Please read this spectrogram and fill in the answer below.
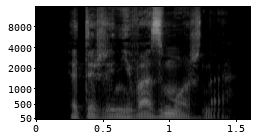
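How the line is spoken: Snort. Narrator (Russian): хмыкнул Макаров

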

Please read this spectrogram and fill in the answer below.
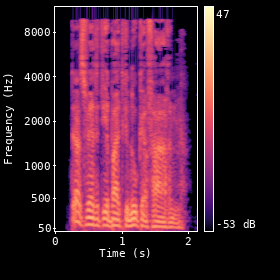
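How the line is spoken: Gruff male reply. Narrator (German): erwiderte ein Mann mit barscher Stimme

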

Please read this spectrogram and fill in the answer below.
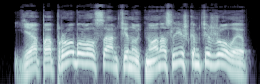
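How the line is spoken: Shouted. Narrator (Russian): прокричал Харзион

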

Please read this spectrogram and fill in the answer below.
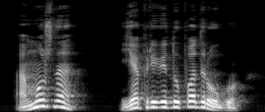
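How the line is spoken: Timid question. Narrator (Russian): робко спросила Ева

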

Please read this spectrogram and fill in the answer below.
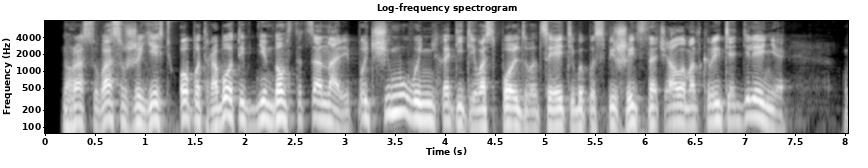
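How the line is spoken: Exclaimed. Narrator (Russian): воскликнул Гаврилов

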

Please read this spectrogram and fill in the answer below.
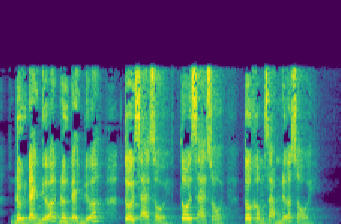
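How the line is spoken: Terrified screaming. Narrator (Vietnamese): Dương Quế Lan sợ hãi đến mức hét lên

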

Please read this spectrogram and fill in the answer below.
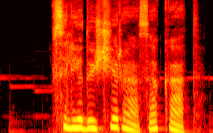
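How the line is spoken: Tired promise. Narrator (Russian): устало пообещала я

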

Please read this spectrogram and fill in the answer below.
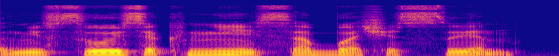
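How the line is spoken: Growl. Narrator (Russian): прорычал Эльм

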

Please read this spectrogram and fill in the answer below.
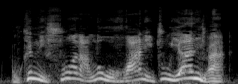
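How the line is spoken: Anxious shout. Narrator (Chinese): 小五心里急啊，于是他又接着喊了一句

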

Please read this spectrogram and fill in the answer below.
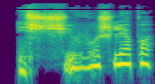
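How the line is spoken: Whispered question. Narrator (Russian): шепотом спросила Алешка у Маши

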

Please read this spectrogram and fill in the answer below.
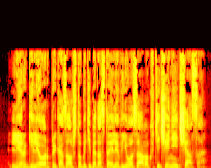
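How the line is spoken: Cold old man. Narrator (Russian): Холодно ответил старик

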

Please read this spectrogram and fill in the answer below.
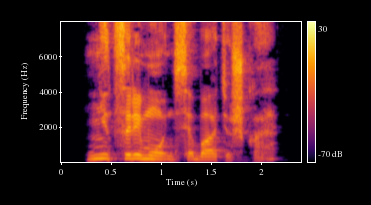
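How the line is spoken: Muffled reply. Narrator (Russian): отвечал тот глухо

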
